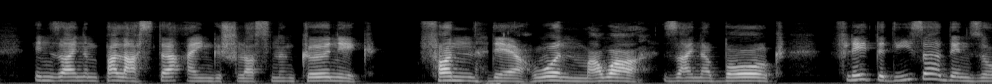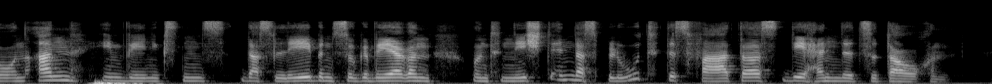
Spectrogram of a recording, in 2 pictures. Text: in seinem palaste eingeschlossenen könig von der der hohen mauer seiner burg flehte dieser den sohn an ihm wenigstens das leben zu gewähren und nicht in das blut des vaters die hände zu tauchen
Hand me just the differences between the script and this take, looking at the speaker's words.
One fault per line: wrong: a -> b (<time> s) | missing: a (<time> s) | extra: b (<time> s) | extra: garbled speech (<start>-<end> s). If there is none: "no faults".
missing: der (5.3 s)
